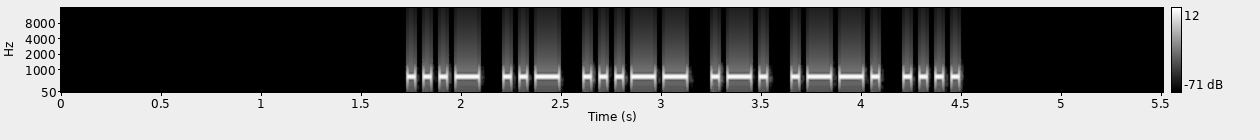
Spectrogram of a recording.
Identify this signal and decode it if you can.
Morse code, heard as a keyed tone, about 31 wpm, 700 Hz. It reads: VU3RPH
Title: DXCC-100 Call Signs - 6 Characters - 30wpm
